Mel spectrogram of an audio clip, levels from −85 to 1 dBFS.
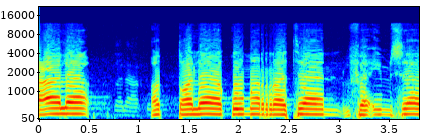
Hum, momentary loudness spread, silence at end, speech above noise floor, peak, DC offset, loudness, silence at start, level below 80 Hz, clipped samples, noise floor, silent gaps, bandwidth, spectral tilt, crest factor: none; 11 LU; 0 s; 32 dB; -4 dBFS; under 0.1%; -14 LUFS; 0 s; -44 dBFS; under 0.1%; -44 dBFS; none; 12 kHz; -7.5 dB/octave; 10 dB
